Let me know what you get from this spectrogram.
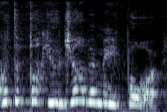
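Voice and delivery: high-pitched outraged demand; indignant yelling. Retold or imitated. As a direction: act out confronting your attackers. Acted yelling at his attackers.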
